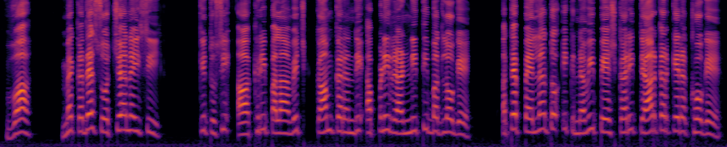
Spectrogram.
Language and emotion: Punjabi, surprised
